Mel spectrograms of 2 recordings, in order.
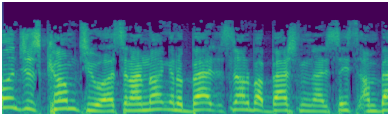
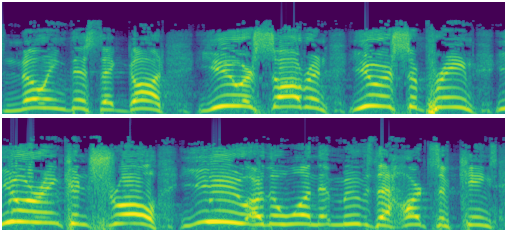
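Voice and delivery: fervent prayer; 5 dB louder than usual. Real, not acted. Prays aloud, building to forceful declaration.

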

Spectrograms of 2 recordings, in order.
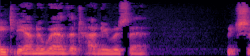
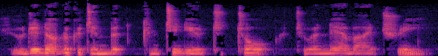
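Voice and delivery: ordinary delivery

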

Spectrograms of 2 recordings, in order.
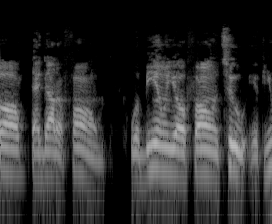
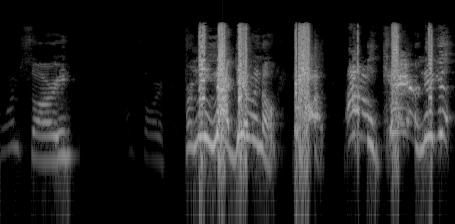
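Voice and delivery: defiant retort; 13 semitones higher than usual. Retold or imitated. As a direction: throw the fake apology back at her.

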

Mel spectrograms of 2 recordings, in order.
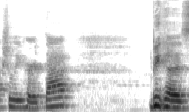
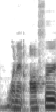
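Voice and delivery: normal talking voice

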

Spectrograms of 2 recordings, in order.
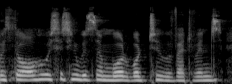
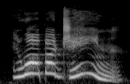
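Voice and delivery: high teasing voice; 12 semitones higher, 4 dB louder than usual. A narrator's reading. Tony teasing Thor.

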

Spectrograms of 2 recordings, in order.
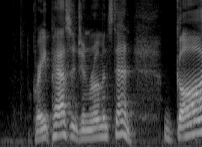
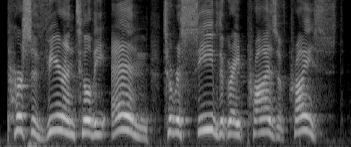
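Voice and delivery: louder, higher proclamation building up; preaching with rising force; 4 semitones higher, 5 dB louder than usual. Acted. Preacher urging his congregation, rising louder. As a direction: lift it like a call to the congregation.

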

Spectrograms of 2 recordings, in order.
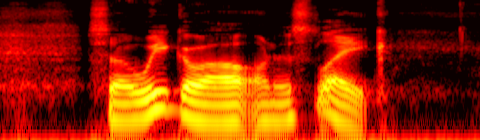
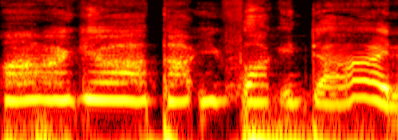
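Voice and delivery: high, shocked mock relief; panicked buddy; 11 semitones higher than usual. Quoting Eric's shock at seeing him alive, high mock panic. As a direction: act out a friend who thought he drowned. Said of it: "And he was like".

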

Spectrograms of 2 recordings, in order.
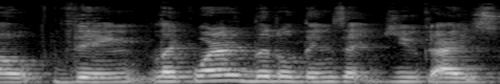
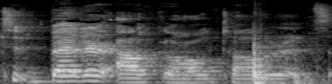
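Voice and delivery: ordinary talk

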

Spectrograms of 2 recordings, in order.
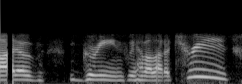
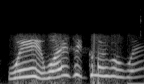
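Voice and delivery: mock puzzled viewer, pitched higher; imitating a viewer; 8 semitones higher than usual. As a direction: voice a confused fan, higher up. Viewers' question quoted.

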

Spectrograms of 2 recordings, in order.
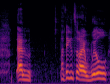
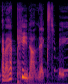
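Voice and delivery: whispered; 7 semitones higher than usual. Real, not acted. Dog beside her.

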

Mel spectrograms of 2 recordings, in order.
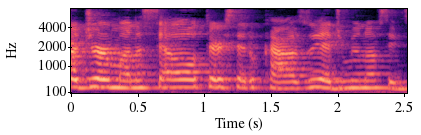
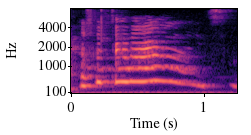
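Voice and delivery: a shrill, half-hearted madman's cry; higher mock yell; 11 semitones higher, 7 dB quieter than usual. Retelling the naked man's street cry, higher mock yell. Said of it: "saiu correndo pela rua pelado e gritando".

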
